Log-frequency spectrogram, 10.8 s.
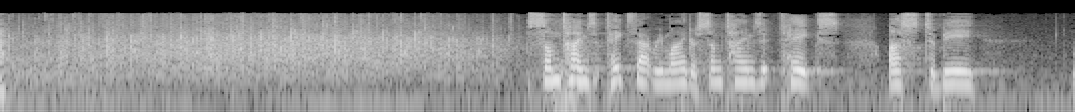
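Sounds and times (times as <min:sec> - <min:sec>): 
audience clapping: 0:00.0 - 0:05.9
speech: 0:05.4 - 0:09.8.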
